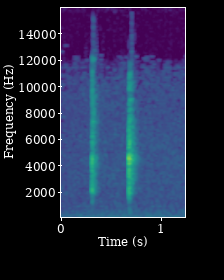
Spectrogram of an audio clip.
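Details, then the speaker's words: Relay in a fuse block being wired for a 2JZ to E46 BMW swap clicks as power is applied across pins 85/86, switching 87 to 30; three crisp, sharp clicks, a normal relay operating cleanly. "so what happens is when you hear this noise whatever is on the yellow which is 87 goes to the 30 which is the blue or vice versa"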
